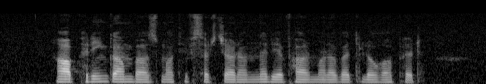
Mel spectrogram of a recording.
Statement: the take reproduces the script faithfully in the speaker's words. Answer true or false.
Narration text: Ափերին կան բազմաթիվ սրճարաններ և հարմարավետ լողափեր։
true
